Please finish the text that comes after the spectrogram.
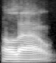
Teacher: We're stressing that second syllable.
